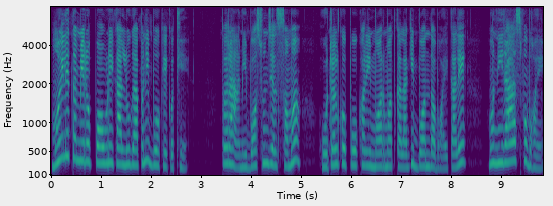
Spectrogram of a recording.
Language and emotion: Nepali, sad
